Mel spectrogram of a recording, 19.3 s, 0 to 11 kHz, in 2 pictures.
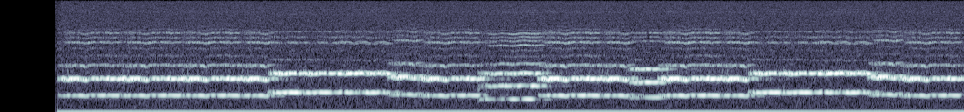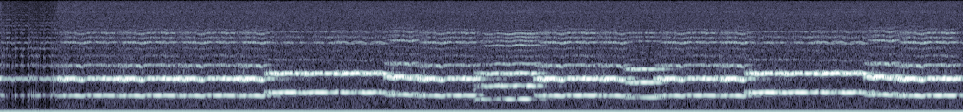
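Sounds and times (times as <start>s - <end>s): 
sopranos singing: 0.6s - 19.2s.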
